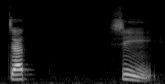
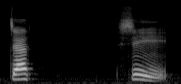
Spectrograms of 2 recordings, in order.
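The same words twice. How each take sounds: No difference in how they are said.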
